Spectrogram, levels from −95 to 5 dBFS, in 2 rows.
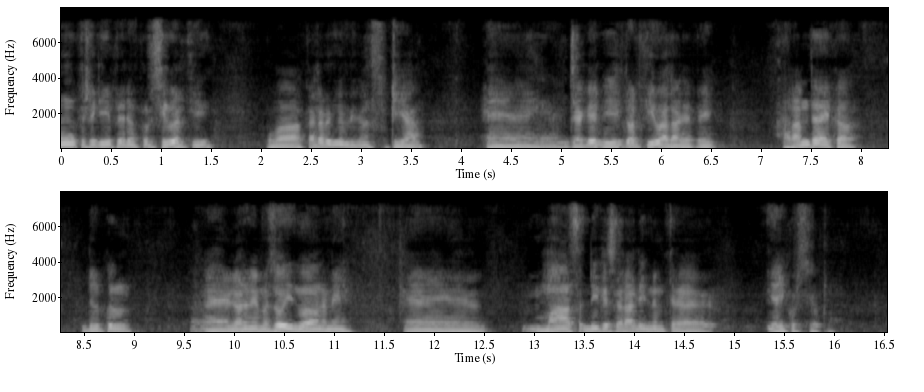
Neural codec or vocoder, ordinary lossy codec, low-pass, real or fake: codec, 44.1 kHz, 3.4 kbps, Pupu-Codec; AAC, 32 kbps; 7.2 kHz; fake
